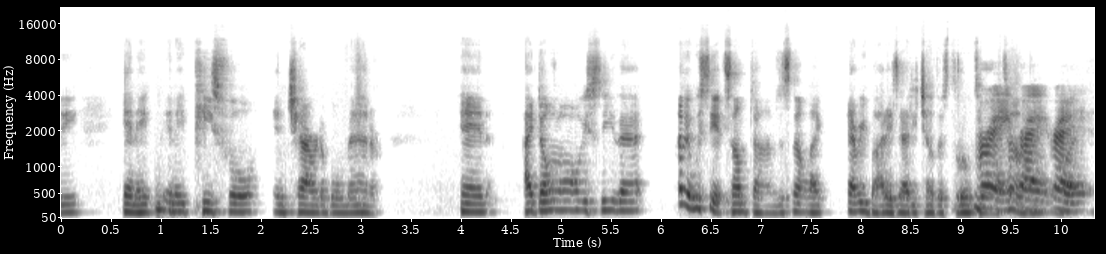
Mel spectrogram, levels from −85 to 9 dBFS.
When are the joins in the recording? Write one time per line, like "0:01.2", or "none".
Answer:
none

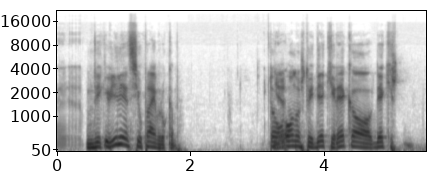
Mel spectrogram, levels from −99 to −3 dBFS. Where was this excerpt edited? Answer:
0:03.4

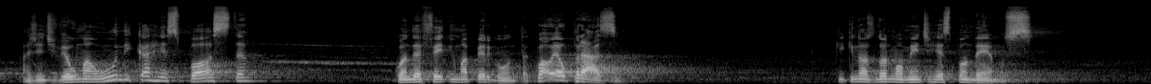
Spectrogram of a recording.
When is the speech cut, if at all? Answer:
0:04.5

